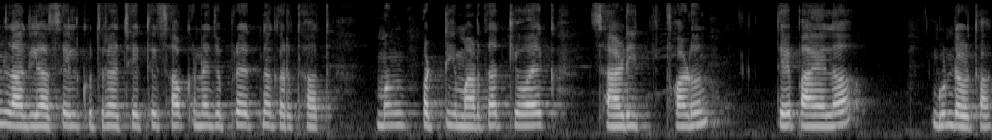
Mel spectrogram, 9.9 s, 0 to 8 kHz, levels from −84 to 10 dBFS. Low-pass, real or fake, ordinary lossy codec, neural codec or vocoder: 7.2 kHz; real; none; none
